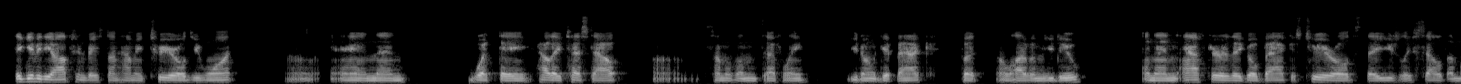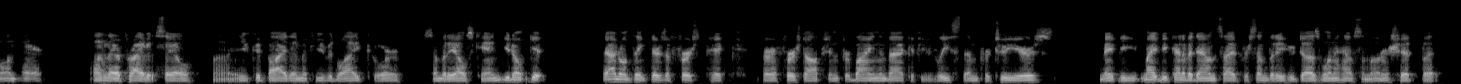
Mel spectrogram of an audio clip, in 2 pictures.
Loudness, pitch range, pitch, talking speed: -27 LUFS, 95-100 Hz, 95 Hz, 225 wpm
